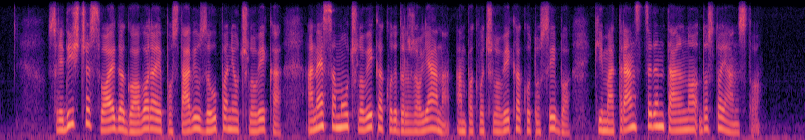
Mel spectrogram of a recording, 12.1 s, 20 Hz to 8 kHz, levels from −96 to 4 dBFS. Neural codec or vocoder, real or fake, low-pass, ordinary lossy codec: none; real; 7.2 kHz; Opus, 16 kbps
